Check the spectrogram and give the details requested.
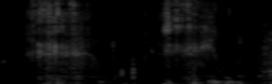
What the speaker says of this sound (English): that is a good chip with a crunch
